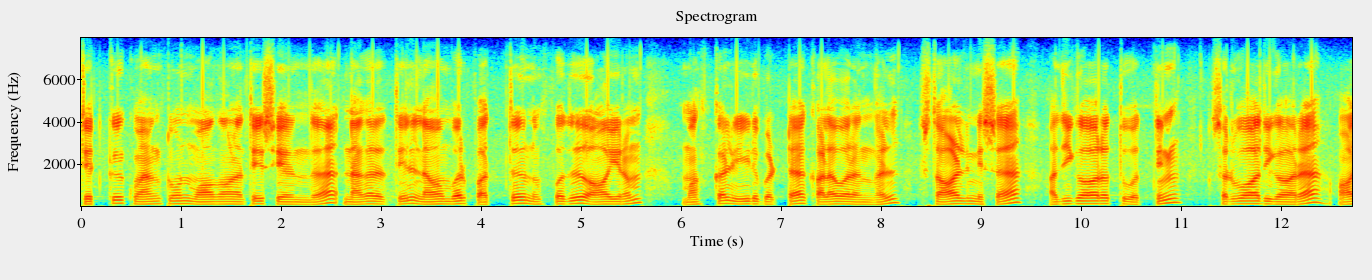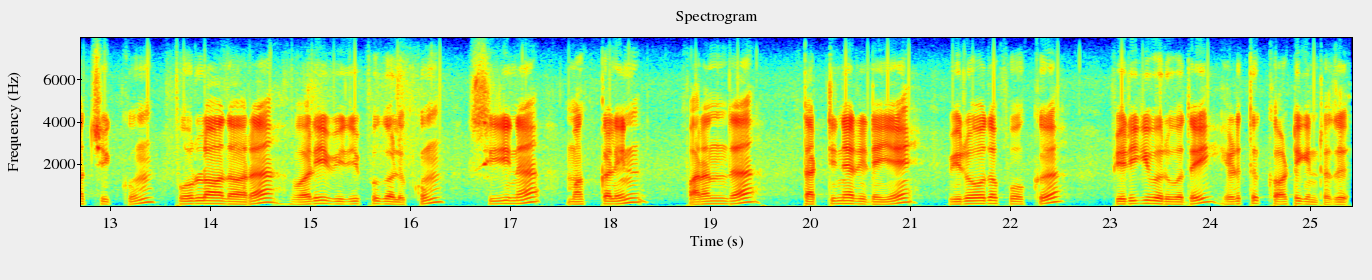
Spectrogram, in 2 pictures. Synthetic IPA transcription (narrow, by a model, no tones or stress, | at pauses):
t̪ɛʈkɯkʋaːŋʈoːnmaːɣaːnɐt̪ːeseːɾnd̪ɐnɐɣɐɾɐt̪ːɪlnɐʋɐmbɐɾpɐt̪ːɯnʊpːɐðɯaːjɪɾɐmː | ɐkːɐɭiːɽɯpɐʈːɐkɐɭɐʋɐɾɐŋɡɐɭst̪aːɭɪnɪsɐɐðɪɣaːɾɐt̪ːʊʋɐt̪ːɪnsɐɾʋaːðɪɣaːɾɐaːt͡ʃɪkːɯmpɔɾɯɭaːðaːɾɐʋɐɾiʋɪðɪpːɯɣɐɭɯkːɯmsiːnɐmɐkːɐɭɪn | pɐ̰ɾɐnd̪ɐt̪ɐʈːɪnɐɾɪɽɐjeːʋɪɾoːðɐpːoːkːɯ | pɛɾɪɣiʋɐɾɯʋɐðɐɪɛɽɯt̪ːɯkːaːʈːɯɣɪndrɐðɯ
